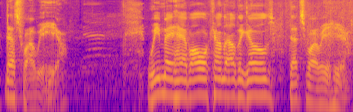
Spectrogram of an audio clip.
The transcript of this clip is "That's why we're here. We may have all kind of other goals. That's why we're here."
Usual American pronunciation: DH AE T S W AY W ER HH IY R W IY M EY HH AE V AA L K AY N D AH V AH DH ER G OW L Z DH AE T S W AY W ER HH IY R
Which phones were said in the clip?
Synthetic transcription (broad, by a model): DH AE T S W AY W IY HH IY R W IY M EY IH V AA L K AY N D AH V AH DH ER G OW L Z DH AE T S W AY W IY HH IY R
